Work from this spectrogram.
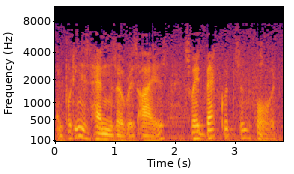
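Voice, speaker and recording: An actor playing a detective's proper, concerned friend, formal and expressive in old radio drama style. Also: male voice, fairly low pitch, moderate pace. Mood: grave narration. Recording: dull, lo-fi old radio recording.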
